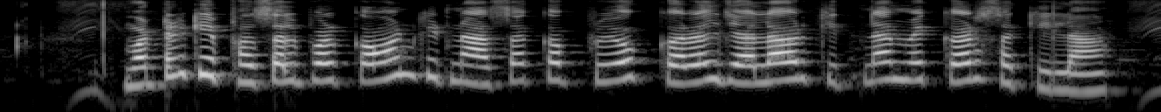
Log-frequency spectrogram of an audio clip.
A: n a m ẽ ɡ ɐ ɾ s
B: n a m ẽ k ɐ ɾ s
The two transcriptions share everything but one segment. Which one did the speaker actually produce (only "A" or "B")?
B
